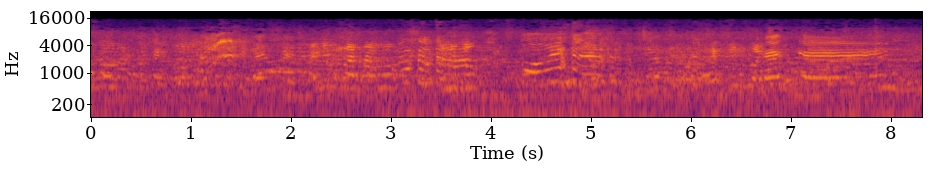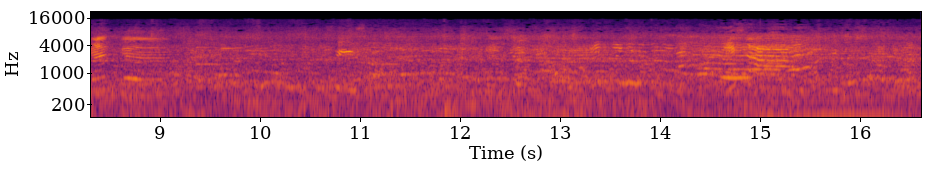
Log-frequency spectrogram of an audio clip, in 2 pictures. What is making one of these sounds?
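Young children call out in high voices close by.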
